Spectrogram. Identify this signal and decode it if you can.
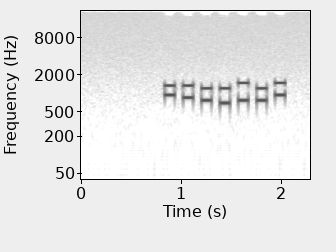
DTMF, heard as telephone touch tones, dialled by machine, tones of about 100 ms. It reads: 084164#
